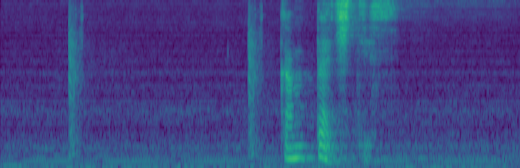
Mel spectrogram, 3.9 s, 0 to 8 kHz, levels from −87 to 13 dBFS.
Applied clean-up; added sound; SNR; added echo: none; Gunshot, gunfire; 18 dB; reverberation time 1.2 s.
